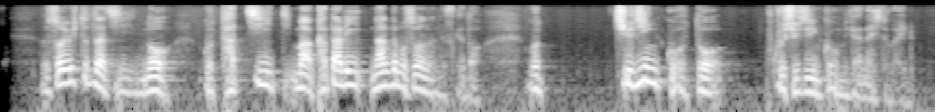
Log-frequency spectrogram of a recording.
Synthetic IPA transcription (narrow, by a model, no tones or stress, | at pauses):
so̞ːjɯ̟çi̥t̪o̞t̪at͡ɕino̞ | ko̞ːt̪ʰat͡ɕimakat̪aɾʲinãnd̪e̞mo̞so̞ːnãnd̪e̞sɨ̥ke̞d̪o̞̰ | ko | ɕɨːʑĩŋko̞̰ːt̪o̞ | ɸɯ̥kɯ̟ɕɨʑĩŋko̞ːmʲit̪a̰ina̰çi̥t̪o̞ɡaiɾɯ̟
